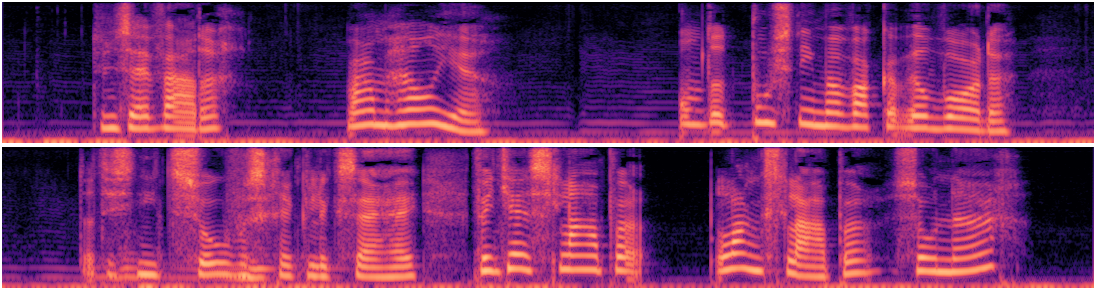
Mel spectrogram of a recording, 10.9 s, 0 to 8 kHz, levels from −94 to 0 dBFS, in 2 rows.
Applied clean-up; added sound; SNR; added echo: none; Buzz; 14 dB; none.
